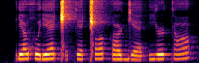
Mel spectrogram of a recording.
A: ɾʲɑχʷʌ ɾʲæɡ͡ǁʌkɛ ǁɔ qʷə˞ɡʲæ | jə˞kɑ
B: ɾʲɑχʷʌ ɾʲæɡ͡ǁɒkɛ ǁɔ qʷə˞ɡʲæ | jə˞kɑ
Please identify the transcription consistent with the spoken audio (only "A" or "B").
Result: A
